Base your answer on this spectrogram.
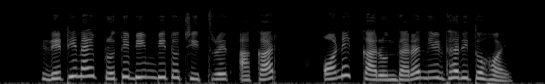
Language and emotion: Bengali, neutral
